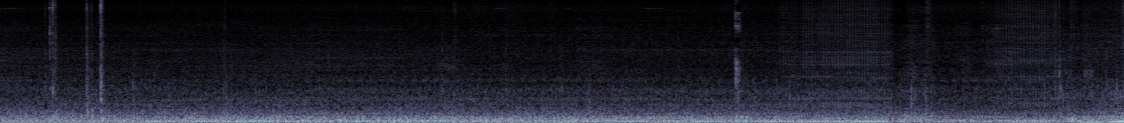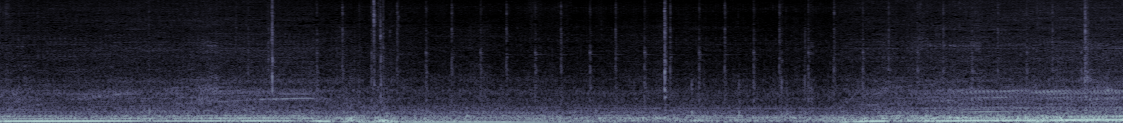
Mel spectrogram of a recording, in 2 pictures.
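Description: Dodge Neon Sport Coupé's four-cylinder engine heard from inside the cabin, running at low speed and then pulling harder, louder with rising pitch, about halfway through and again near the end. A few sharp clicks are heard along the way.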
